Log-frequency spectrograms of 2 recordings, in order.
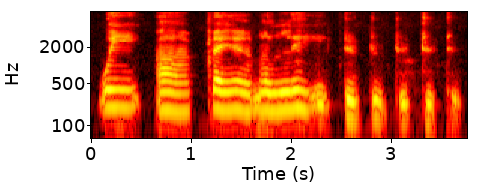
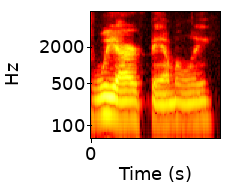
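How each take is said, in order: First: Playful unaccompanied singing. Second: Said in the usual way. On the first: Real, not acted. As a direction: sing it offhand, trailing into soft do-do-dos. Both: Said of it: "you don't want me to sing".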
